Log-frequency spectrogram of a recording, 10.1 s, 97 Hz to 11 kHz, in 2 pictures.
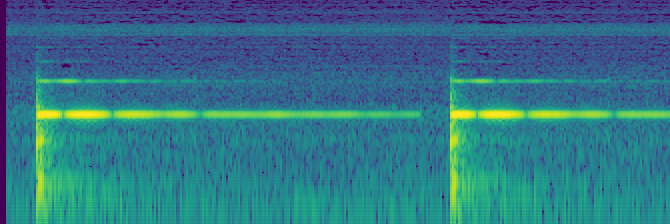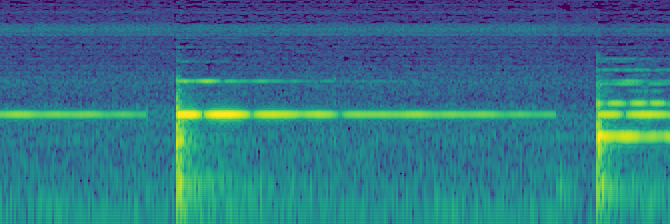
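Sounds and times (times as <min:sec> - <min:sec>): high piano note ringing: 0:00.3 - 0:10.0.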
